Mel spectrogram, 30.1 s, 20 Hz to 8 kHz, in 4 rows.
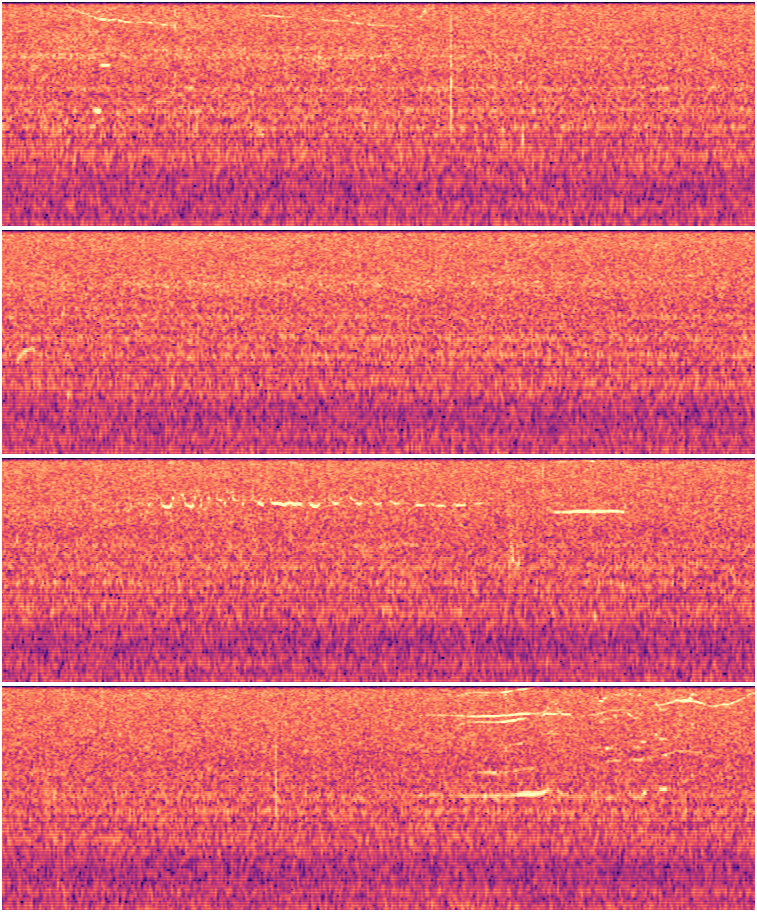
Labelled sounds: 1.0	1.3	killer whale, Bigg's (transient), 6.0 to 6.3 kHz
17.7	18.1	killer whale, Bigg's (transient), 4.1 to 4.3 kHz
20.5	21.3	killer whale, Bigg's (transient), 3.7 to 3.9 kHz
27.1	27.9	killer whale, Bigg's (transient), 4.8 to 5.5 kHz

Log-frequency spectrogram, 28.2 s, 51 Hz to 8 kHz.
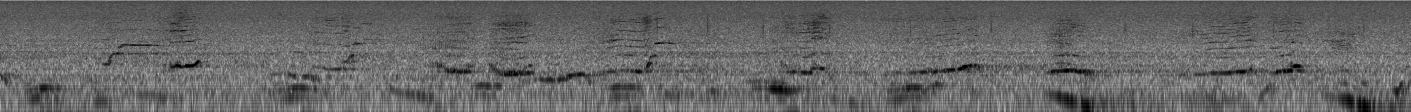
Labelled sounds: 2.3	3.0	humpback whale, 0.90 to 1.2 kHz
3.7	3.9	humpback whale, 1.2 to 1.3 kHz
12.1	13.5	humpback whale, 1.1 to 3.5 kHz
16.0	16.3	humpback whale, 1.8 to 2.0 kHz
18.9	19.2	humpback whale, 3.0 to 3.2 kHz
21.4	21.7	humpback whale, 2.4 to 2.7 kHz
24.1	25.2	humpback whale, 1.1 to 2.9 kHz
25.5	25.8	humpback whale, 1.9 to 2.0 kHz

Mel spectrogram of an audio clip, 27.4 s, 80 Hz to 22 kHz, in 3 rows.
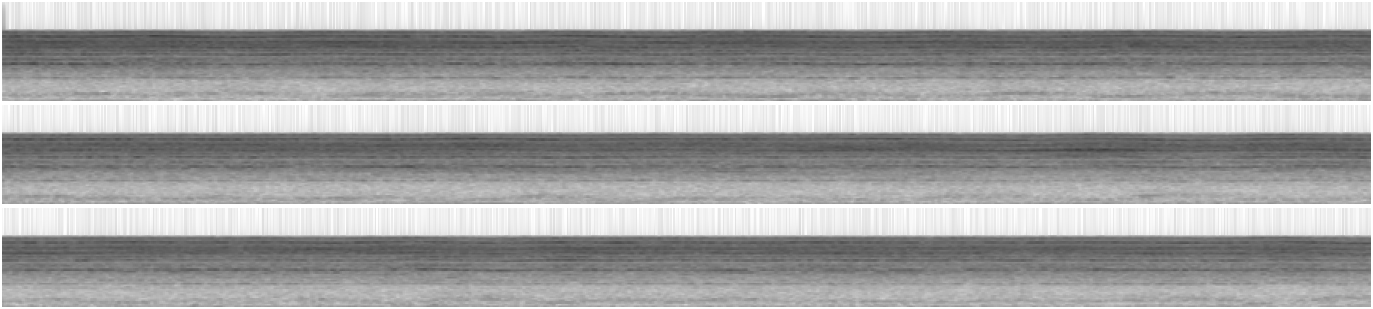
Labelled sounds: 0.7	1.7	vessel noise, 5.8 to 7.1 kHz
14.6	15.2	vessel noise, 4.6 to 7.5 kHz

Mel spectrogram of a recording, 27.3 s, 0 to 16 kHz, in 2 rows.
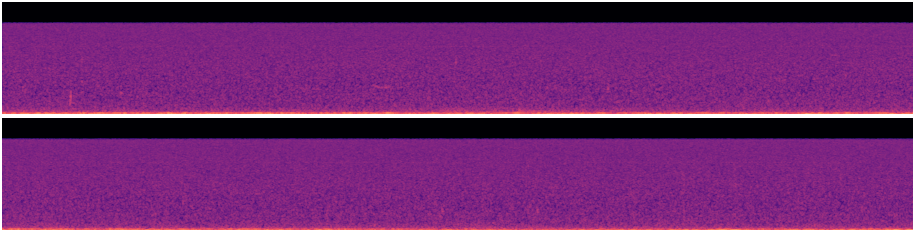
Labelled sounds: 5.6	5.8	humpback whale, 0.83 to 0.99 kHz

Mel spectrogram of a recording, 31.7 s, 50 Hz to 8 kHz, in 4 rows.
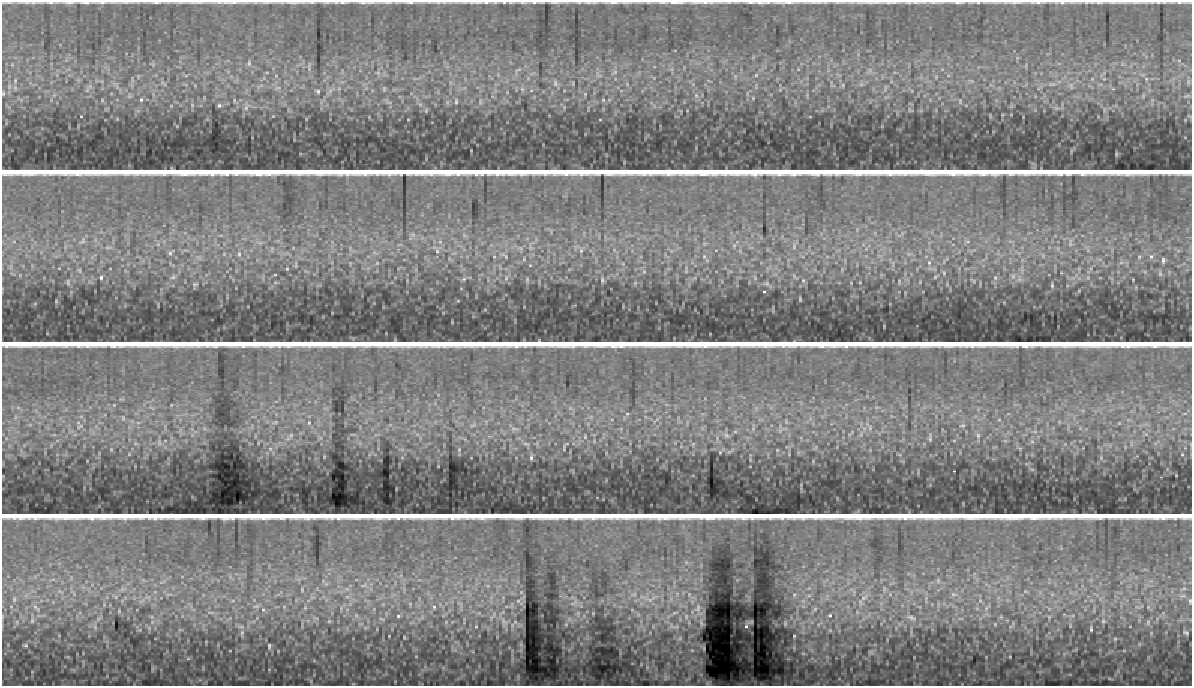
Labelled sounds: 28.5	28.8	croaking sound likely from a nearby submerged object, 1.3 to 1.7 kHz

